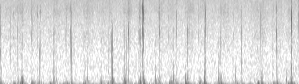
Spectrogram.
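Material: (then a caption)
Waxed cotton. Long manicured nails tap and press on the top sheet of a flat stack of yellow beeswax-coated cotton food wraps with bee prints, lying on a table with both hands resting flat on it. About twenty soft, dull taps come in an uneven, quick rhythm, heavy in the low end with faint brighter clicks. Each tap dies away almost at once.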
